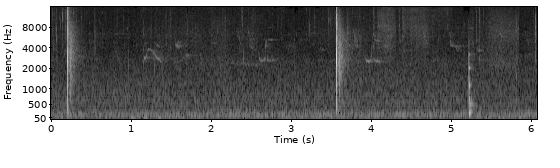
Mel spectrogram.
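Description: A large forged kitchen knife chopping down through raw beef brisket onto a wooden cutting board: three sharp knocks a few seconds apart, the last with a brief metallic ring from the blade.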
